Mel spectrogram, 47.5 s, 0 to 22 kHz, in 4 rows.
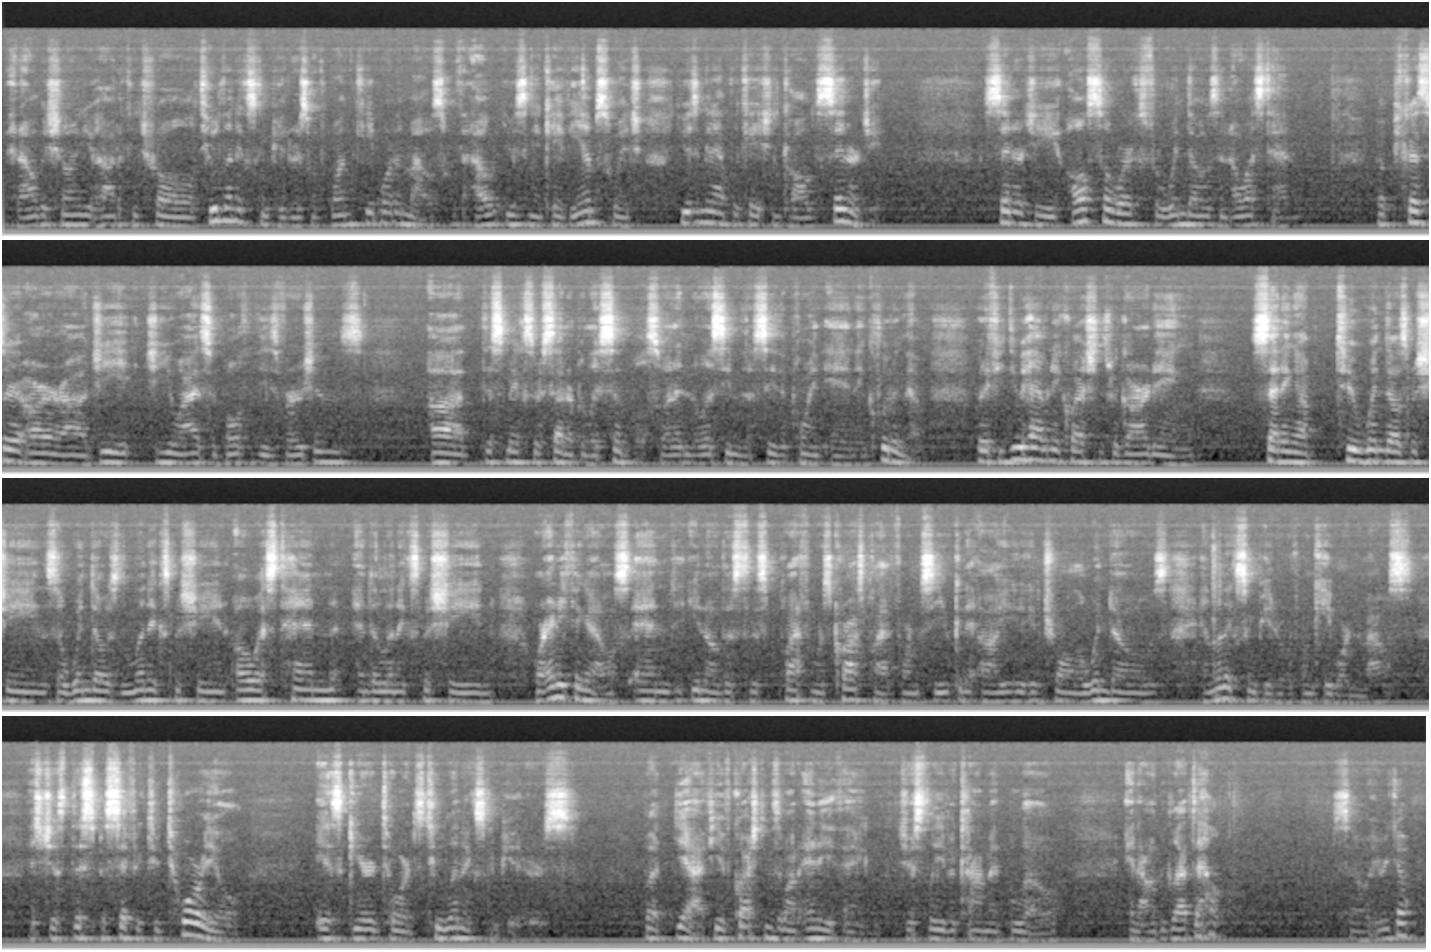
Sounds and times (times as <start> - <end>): Speech: 0.0 - 7.4, 8.2 - 10.8, 11.4 - 37.7, 38.3 - 46.0, 46.8 - 47.5.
